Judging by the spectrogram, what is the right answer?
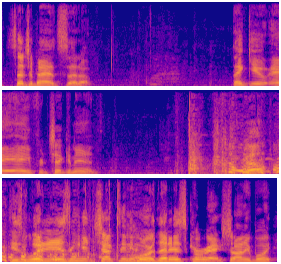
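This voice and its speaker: Very animated and high-pitched, a middle-aged man hosts a live comedy show at a measured pace, leaving long pauses. He banters casually with chat, reacts to clips, and repeats phrases like a hype man. Background noise is audible through his close boom podcast mic or headset.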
